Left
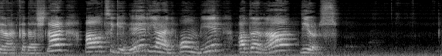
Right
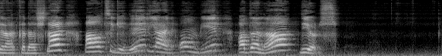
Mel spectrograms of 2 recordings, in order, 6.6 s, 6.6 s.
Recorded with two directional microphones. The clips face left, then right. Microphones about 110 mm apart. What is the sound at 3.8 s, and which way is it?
Speech, 35° right (ahead or behind).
